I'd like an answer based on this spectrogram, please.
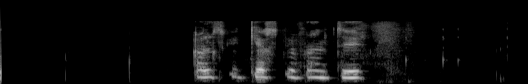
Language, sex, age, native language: Icelandic, male, 10, Icelandic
